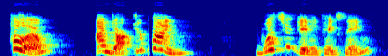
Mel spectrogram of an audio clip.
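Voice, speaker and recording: A woman's put-on character voice, squeaky and extremely high, with very wide pitch swings at a moderate pace. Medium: read story. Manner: matter-of-fact.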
